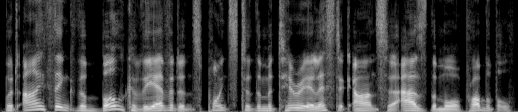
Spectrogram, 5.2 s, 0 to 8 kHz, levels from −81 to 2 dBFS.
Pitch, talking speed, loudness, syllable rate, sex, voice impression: 140 Hz, 195 wpm, -18 LUFS, 5.4 syllables/s, male, masculine, adult-like, tensed, slightly powerful, bright, clear, fluent, cool, intellectual, refreshing, friendly, lively, kind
